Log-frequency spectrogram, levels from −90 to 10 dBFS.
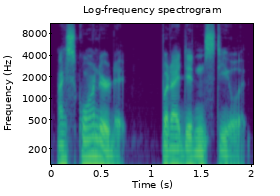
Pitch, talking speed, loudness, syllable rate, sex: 100 Hz, 235 wpm, -21 LUFS, 6.4 syllables/s, male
